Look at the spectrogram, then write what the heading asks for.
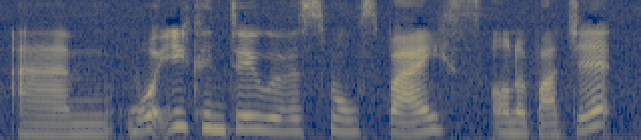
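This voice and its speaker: A woman with an English accent speaks at a medium pitch, her pitch rising and falling in an ordinary way. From England, Hertfordshire (Hitchin). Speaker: vlogger, van traveller. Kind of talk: casual vlog talk to camera. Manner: hesitant fillers (um).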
